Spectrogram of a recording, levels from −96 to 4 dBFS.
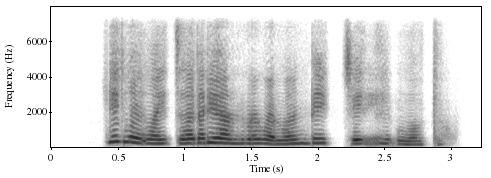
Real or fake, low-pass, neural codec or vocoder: fake; 7.2 kHz; codec, 16 kHz, 0.5 kbps, FreqCodec, smaller model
